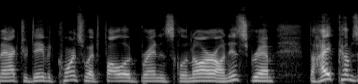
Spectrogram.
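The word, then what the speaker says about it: Sklenar: Fans have noted that David Kornsweet started following, and I finally learned how to say his last name, Brandon Slenar.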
